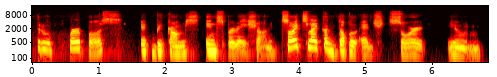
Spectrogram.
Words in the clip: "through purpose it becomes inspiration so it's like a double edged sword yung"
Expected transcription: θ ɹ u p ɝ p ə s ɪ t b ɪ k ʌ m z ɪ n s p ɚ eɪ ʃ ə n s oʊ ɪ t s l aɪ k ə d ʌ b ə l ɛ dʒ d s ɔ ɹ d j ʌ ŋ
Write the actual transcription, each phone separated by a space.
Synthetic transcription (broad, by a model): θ ɹ u p ɝ p ə s ɪ t b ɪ k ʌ m s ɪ n s p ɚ eɪ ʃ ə n s oʊ ɪ t s l aɪ k ə d ʌ b ə l ɛ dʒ s ɔ ɹ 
